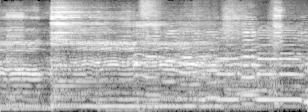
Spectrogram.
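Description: Live Greek folk band playing an instrumental passage: a clarinet holds and bends long notes over a guitar and a drum kit.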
